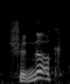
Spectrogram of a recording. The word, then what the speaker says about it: Chinook: across the Rocky Mountains pronounced as shinook to described Downs slope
